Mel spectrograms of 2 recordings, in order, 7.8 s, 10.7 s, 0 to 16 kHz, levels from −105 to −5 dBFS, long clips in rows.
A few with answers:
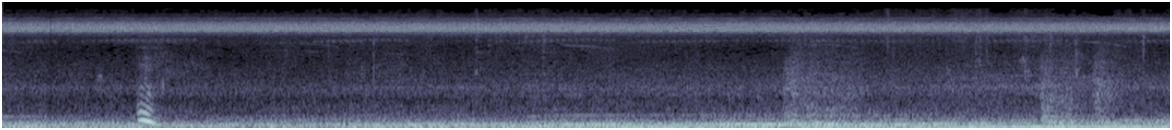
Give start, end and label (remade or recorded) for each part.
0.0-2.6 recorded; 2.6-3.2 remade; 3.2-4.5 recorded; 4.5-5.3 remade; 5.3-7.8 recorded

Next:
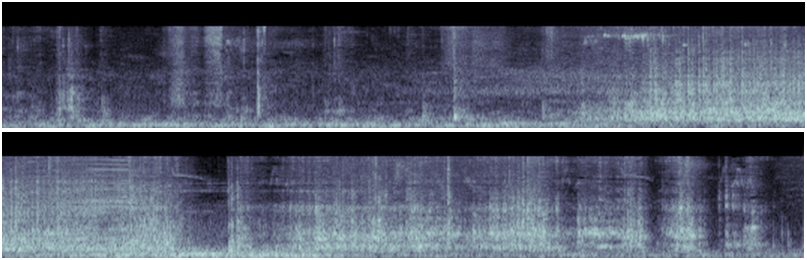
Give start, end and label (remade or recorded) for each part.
0.0-0.9 recorded; 0.9-2.7 remade; 2.7-4.5 recorded; 4.5-5.5 remade; 5.5-7.4 recorded; 7.4-9.7 remade; 9.7-10.7 recorded

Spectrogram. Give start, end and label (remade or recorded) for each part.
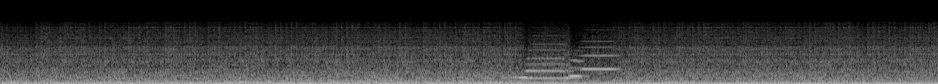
0.0-2.7 recorded; 2.7-4.6 remade; 4.6-9.4 recorded

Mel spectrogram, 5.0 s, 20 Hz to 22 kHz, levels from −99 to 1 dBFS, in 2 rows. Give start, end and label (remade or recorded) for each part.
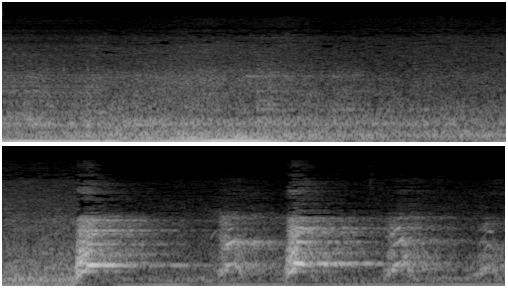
0.0-0.5 remade; 0.5-5.0 recorded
